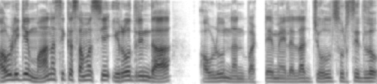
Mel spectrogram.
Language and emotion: Kannada, disgusted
